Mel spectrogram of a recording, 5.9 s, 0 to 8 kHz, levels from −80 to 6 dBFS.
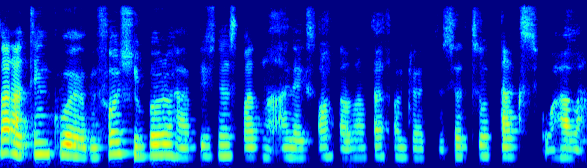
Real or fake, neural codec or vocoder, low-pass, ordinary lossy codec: fake; codec, 44.1 kHz, 2.6 kbps, SNAC; 7.2 kHz; none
